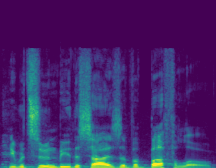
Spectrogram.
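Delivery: plain reading voice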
